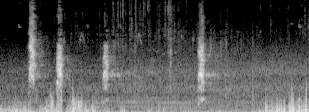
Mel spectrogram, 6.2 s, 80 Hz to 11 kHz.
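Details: Chihuahua after a squirrel in Iowa following the 2020 derecho, giving loud, sharp yapping barks, four across six seconds, the first two close together, with a person's voice and rustling underneath.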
